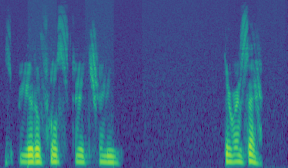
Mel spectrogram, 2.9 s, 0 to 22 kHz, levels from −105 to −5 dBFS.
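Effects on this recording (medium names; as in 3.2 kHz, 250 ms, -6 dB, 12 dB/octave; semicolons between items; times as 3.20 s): phasing stages 8, 3.7 Hz, lowest notch 360–3500 Hz; a quantiser's noise floor 10-bit, dither triangular; random-step tremolo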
